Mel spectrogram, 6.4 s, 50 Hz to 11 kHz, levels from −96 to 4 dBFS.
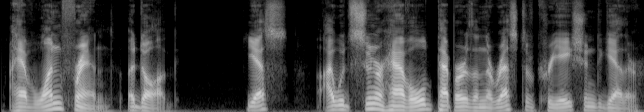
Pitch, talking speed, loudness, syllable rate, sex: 105 Hz, 175 wpm, -20 LUFS, 4.8 syllables/s, male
